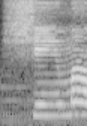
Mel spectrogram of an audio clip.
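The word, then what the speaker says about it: שמע: हम देखें इसका एक हिब्रू शब्द बनता है जिसे हम शेमा बोलते हैं हिब्रू शब्द जिसे हम बोलते हैं शेमा उच्चारण ये है मीनिंग होगी एस एच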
